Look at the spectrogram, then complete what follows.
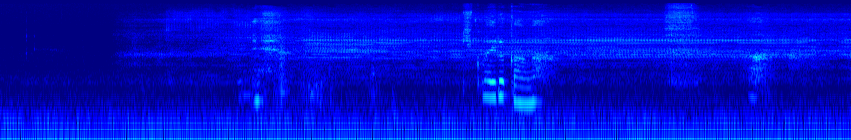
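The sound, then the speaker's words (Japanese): An electric massager hums on a low setting, a steady even buzz that starts after a second and runs to the end, with a short spoken phrase and a few brief vocal sounds over it. “まずは電話弱にして当てていきます。”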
